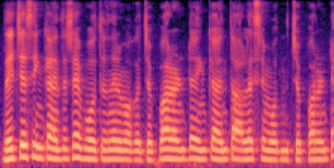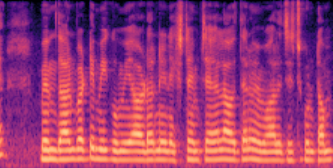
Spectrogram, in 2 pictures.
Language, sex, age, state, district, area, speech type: Telugu, male, 45-60, Andhra Pradesh, Sri Balaji, rural, spontaneous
